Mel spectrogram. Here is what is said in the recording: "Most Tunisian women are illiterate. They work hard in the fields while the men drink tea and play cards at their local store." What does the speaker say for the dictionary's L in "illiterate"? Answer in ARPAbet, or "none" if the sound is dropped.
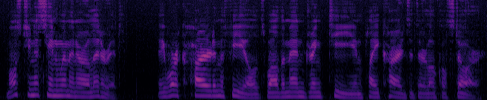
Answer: L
